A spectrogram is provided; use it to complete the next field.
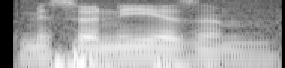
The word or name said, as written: misoneism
